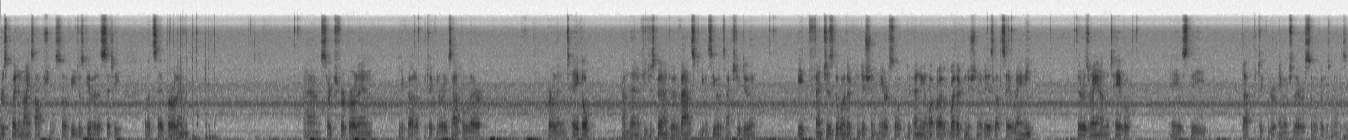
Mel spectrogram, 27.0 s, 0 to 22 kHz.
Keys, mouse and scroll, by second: 1.9-2.9 drag, 3.3-4.8 typing, 5.6-6.8 drag, 8.6 click, 10.8 click, 13.1 click, 15.6 click, 20.4 click, 21.8 click, 22.9 click, 26.3 super+=.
